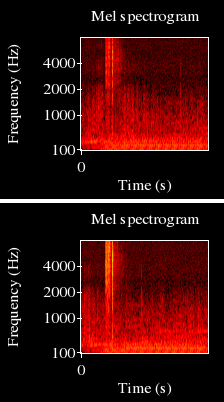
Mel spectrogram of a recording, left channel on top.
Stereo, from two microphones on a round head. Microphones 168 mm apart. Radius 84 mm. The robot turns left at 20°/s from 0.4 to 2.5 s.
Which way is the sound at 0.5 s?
40° right (ahead or behind).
